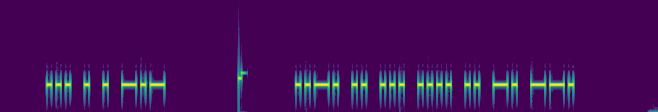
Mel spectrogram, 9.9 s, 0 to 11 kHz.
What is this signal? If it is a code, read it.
Morse code, heard as a keyed tone, about 17 wpm, 700 Hz. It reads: SEEK FISHING
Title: Sentences from Top 1600 Words - New Word Drill Alt - 17wpm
